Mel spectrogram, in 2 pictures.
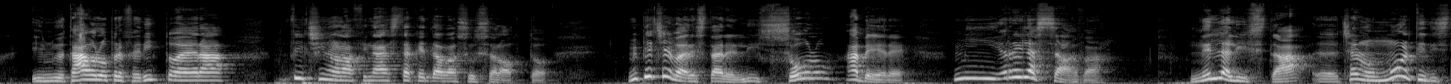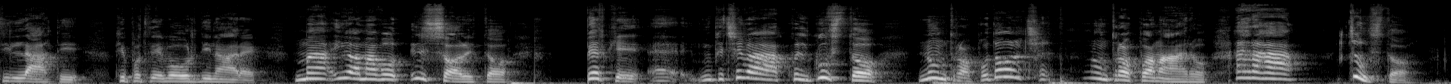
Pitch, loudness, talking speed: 190 Hz, -19 LUFS, 100 wpm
